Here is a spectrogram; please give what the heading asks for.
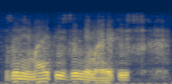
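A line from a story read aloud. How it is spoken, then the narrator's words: Patronizing, condescending tone. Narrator (Russian): говорит покровительственным тоном и несколько свысока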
